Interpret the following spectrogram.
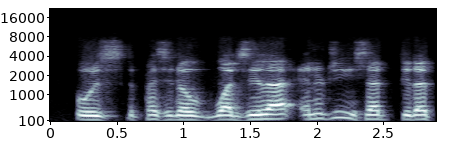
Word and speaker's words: Wärtsilä: is Andrew Lindberg who is the president of wadzilla energy is that did I pronounce it properly absolutely okay uh Anders uh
